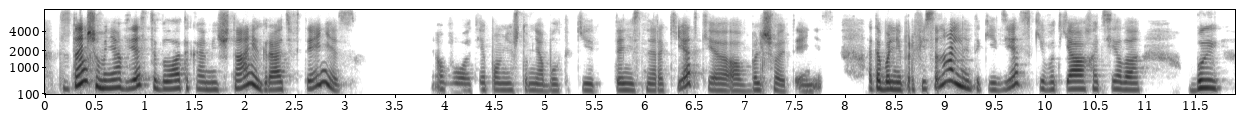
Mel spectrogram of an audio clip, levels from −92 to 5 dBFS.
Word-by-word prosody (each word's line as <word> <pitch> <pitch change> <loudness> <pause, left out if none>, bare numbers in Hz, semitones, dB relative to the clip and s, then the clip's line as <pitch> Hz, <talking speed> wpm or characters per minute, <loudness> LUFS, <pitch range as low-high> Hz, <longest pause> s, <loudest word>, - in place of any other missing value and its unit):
Ты 225 - -10
знаешь, 360 - +9
у 270 - +6
меня 235 +2 +3
в - - -8
детстве 240 +1 +2
была 215 +2 +2
такая 225 -3 -7
мечта- 200 +7 0
играть 200 -4 0
в - - -25
теннис. 335 - -1 0.8
Вот. 185 -3 -8
Я 195 - -8
помню, 185 -1 -7
что 180 - -11
у - - -8
меня 175 -2 -4
был 170 +1 -10
такие 175 0 -9 0.2
теннисные 180 -1 -4
ракетки, 215 - -4
э, 175 -1 -2
в 165 - -14
большой 180 -2 -2
теннис. 160 +1 -10 0.4
Это 230 - +3
были 210 0 +4
непрофессиональные, 250 - +2
такие 190 -2 -9
детские. 245 - -5
Вот 200 - -8
я 215 0 +6
хотела 210 -2 -3 0.5
бы, 230 +5 +4
205 Hz, 175 wpm, -23 LUFS, 185-230 Hz, 0.8 s, знаешь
